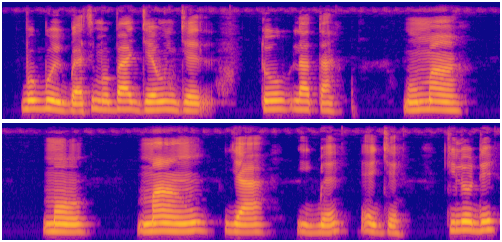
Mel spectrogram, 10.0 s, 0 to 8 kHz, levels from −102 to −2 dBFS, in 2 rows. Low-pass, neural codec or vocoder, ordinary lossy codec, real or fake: 7.2 kHz; none; none; real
